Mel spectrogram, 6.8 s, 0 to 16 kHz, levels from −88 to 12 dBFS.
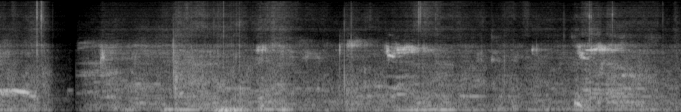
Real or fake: fake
